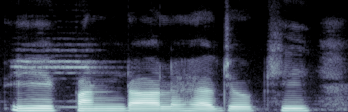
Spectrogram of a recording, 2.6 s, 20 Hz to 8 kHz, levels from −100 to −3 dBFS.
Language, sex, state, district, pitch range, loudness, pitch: Hindi, male, Jharkhand, Deoghar, 140-155 Hz, -19 LUFS, 150 Hz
